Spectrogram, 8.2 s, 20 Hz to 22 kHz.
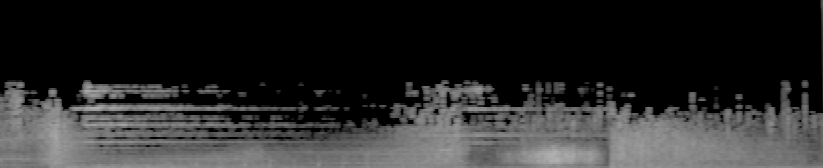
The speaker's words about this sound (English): Two hours after the eruption, people around the world start literally hearing the massive volcanic explosion as its sound waves circle the globe at 767 miles per hour. In Mexico City, 1,800 miles from the site of the blast.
